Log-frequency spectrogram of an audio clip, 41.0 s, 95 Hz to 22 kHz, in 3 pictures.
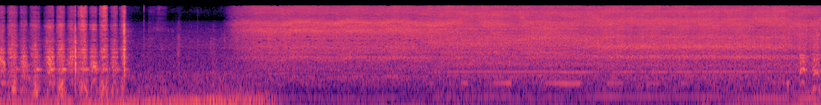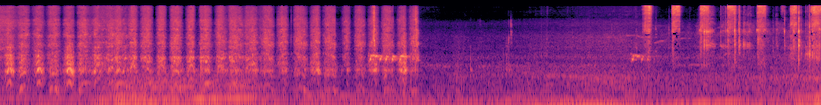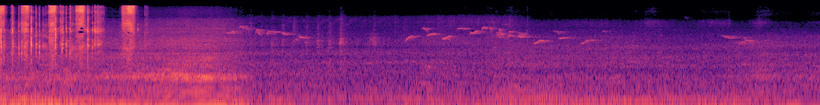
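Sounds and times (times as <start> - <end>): angle grinder sanding wood: 0.0 - 2.1, 4.0 - 20.7
hand saw cutting wood: 0.0 - 2.2, 3.8 - 20.8.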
